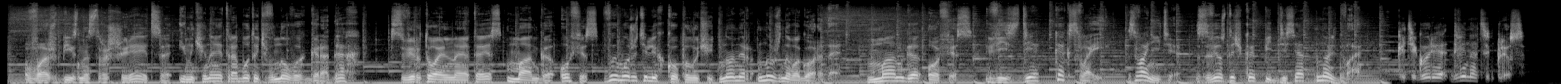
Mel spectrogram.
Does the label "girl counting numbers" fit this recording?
No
